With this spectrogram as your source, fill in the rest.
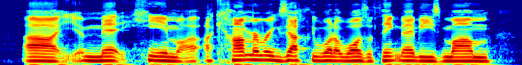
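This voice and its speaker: Talking at a very fast pace, a man with an Australian accent keeps a monotone, flat intonation. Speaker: MMA podcast host. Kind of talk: casual chat. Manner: hesitant, many fillers.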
